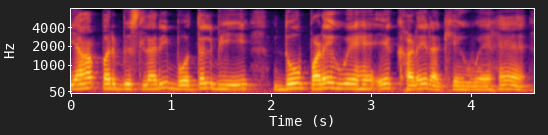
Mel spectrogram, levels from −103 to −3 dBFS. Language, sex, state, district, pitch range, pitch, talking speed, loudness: Hindi, male, Jharkhand, Ranchi, 145-170 Hz, 155 Hz, 180 wpm, -17 LUFS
